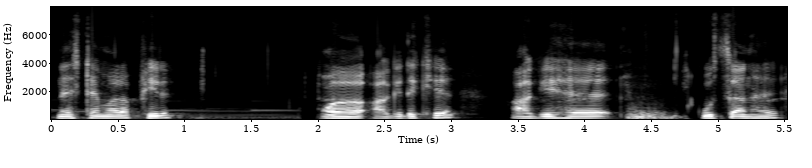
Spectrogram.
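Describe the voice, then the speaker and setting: Man, phonics teacher, explanatory tone, slow repeated example words, corrects own slips. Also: mid-range voice, steady tone, muffled recording, faint music behind. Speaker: English pronunciation teacher. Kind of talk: spoken phonics lesson.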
